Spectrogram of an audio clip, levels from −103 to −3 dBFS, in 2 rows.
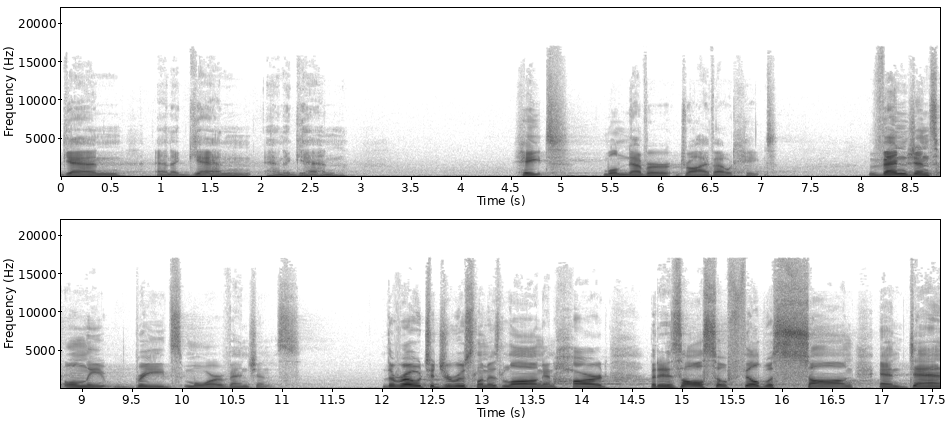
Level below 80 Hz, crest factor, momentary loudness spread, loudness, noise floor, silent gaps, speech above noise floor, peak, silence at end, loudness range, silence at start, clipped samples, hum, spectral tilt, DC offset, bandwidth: -60 dBFS; 22 dB; 20 LU; -30 LUFS; -63 dBFS; none; 33 dB; -10 dBFS; 0 s; 13 LU; 0 s; under 0.1%; none; -4.5 dB/octave; under 0.1%; 17 kHz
